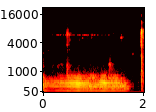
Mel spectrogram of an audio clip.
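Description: A man's voice holding one steady, wordless hesitation sound for about a second and a half, followed near the end by a single sharp click.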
